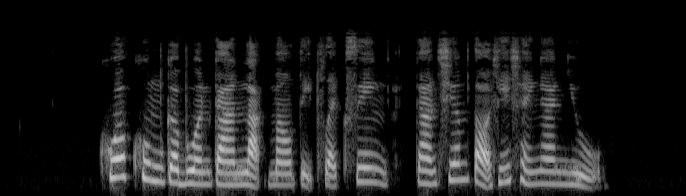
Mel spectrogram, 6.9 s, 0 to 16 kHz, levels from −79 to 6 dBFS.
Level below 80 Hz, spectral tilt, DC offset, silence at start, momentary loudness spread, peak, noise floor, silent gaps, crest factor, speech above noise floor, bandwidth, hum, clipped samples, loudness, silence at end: -72 dBFS; -4 dB/octave; under 0.1%; 1 s; 9 LU; -4 dBFS; -74 dBFS; none; 18 dB; 53 dB; 8.8 kHz; none; under 0.1%; -21 LUFS; 0.85 s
